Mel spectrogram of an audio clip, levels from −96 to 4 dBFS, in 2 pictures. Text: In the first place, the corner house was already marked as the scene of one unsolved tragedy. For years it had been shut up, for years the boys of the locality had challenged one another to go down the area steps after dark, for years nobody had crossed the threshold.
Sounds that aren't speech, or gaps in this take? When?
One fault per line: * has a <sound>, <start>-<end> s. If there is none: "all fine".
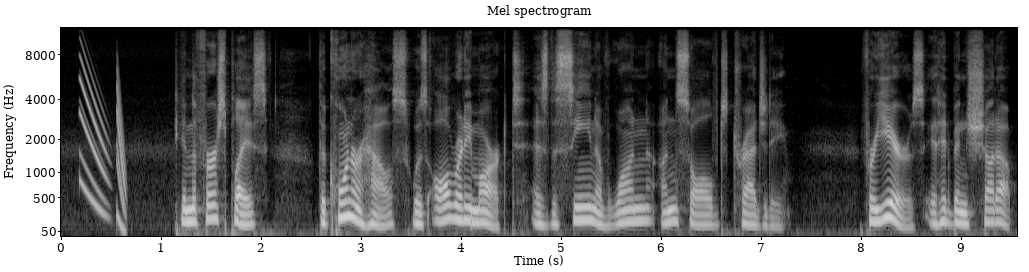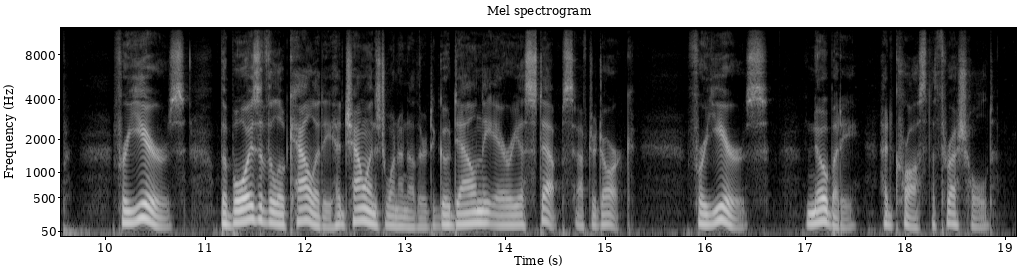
* has a chirp, 0.2-0.7 s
